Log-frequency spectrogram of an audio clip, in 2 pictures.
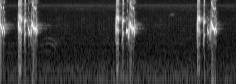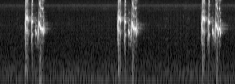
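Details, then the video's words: Sooty-headed bulbul singing densely, used to call wild birds in the forest and as a tutor for caged birds at home: short bursts of bright, chattering whistled notes, six phrases spaced about one and a half seconds apart, silence between. "Suara Burung KUTILANG GACOR Sangat Rapat ||Ampuh Untuk Memanggil KutiLang Liar dan Masteran"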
